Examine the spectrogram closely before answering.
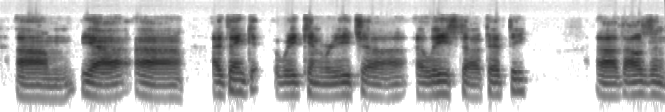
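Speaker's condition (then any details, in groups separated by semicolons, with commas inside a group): ALS; leg onset, later arm weakness; speech issues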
